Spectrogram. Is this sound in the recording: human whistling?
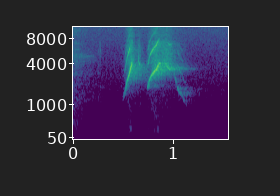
yes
